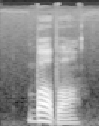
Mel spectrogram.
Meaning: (noun) 1. doll (toy in the form of a human) 2. baby, infant (very young human child, particularly from birth until walking is mastered)
- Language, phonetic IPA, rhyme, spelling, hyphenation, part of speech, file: Hungarian, [ˈbɒbɒ], -bɒ, baba, ba‧ba, noun / adjective, Hu-baba.ogg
